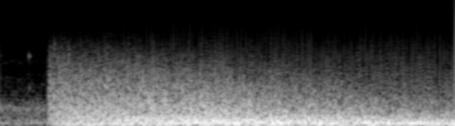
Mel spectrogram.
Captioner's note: loud explosion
